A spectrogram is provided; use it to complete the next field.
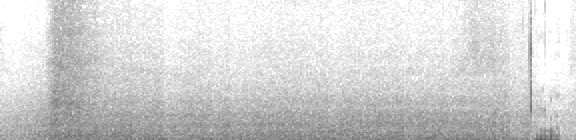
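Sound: train passing by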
